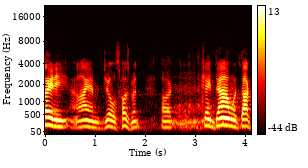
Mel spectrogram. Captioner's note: laughter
